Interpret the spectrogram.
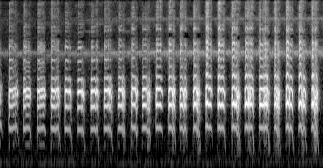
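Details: A hen calling loudly in a fast series of short, harsh, honking notes, about three per second, held steady for the whole stretch with no other sounds.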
